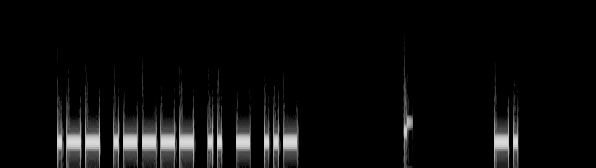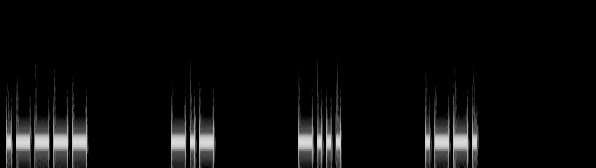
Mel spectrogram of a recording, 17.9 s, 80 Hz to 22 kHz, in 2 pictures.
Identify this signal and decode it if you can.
Morse code, heard as a keyed tone, about 17 wpm, spaced as for 9 wpm, 700 Hz. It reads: W1ITU N1KBP
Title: USA Call Signs - 5 Characters - 6x Character Spacing - 17wpm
